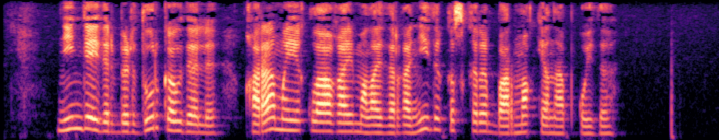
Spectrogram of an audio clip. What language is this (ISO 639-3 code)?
bak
